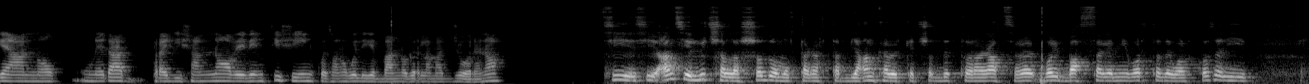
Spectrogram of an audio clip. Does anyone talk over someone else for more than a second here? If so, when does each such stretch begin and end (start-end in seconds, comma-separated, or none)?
none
